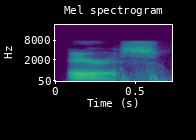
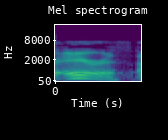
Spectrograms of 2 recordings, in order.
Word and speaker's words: Aerith: Eris. – Yeah. – Or Aerith, I'm sorry. So for the hardcore nerds out there, there is two pronunciations of her name, Eris and Aerith.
